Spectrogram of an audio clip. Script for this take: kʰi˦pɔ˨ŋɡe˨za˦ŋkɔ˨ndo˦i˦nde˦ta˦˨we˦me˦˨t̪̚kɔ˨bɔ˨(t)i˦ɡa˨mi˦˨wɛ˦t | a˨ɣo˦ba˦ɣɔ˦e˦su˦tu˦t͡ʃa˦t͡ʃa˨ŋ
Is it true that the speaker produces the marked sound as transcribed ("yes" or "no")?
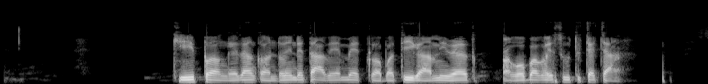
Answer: yes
